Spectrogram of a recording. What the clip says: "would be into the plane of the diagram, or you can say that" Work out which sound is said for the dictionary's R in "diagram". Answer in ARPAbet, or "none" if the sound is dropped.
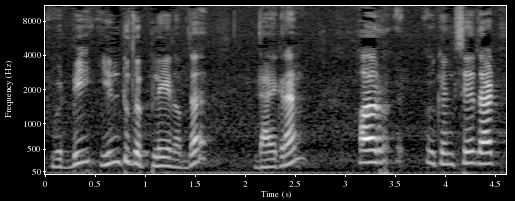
R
